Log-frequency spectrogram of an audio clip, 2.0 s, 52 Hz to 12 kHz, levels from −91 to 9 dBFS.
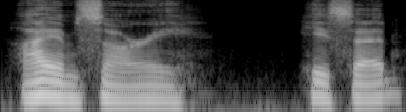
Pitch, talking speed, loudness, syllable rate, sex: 100 Hz, 150 wpm, -22 LUFS, 4.3 syllables/s, male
